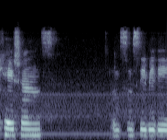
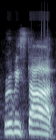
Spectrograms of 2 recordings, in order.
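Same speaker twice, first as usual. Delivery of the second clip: sharp, louder call to stop the dog; firm call to the dog; 5 semitones higher, 11 dB louder, slower than usual. Real, not acted. Owner calling her dog to stop, loud and firm.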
